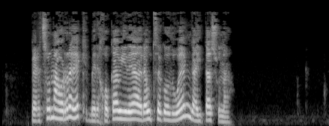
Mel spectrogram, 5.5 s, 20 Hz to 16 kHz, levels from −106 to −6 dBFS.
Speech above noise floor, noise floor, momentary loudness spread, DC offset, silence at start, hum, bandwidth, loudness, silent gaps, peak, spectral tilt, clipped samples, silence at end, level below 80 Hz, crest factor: 59 dB; -83 dBFS; 12 LU; under 0.1%; 0.55 s; none; 11.5 kHz; -24 LUFS; none; -10 dBFS; -4.5 dB/octave; under 0.1%; 1.65 s; -74 dBFS; 16 dB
